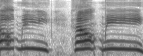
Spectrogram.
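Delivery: put-on little kid calling out, very high, very slow, drawn-out. Retelling a scene where a child calls for help: imitating a little kid calling for help. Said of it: "clearly a little kid going".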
